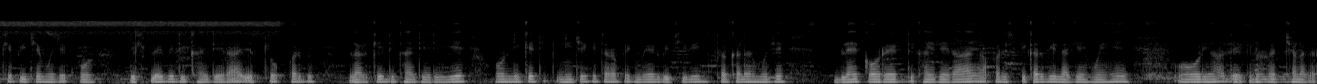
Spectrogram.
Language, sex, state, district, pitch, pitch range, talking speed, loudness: Maithili, male, Bihar, Supaul, 120 Hz, 115-125 Hz, 245 wpm, -35 LUFS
